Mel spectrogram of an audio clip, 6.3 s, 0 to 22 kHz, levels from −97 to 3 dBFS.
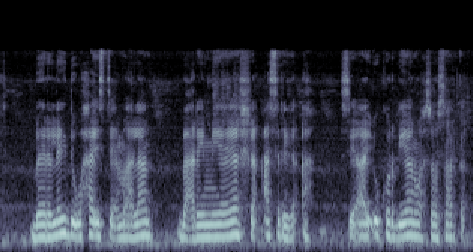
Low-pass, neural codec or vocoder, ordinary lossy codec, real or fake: none; none; none; real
